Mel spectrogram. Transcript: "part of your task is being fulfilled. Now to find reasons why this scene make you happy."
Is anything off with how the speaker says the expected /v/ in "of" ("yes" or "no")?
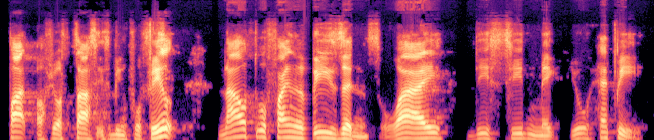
yes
